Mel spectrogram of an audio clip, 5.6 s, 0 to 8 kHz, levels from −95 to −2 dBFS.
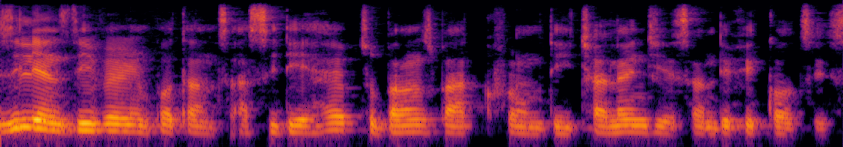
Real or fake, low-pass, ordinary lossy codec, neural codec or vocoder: real; 7.2 kHz; Opus, 64 kbps; none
